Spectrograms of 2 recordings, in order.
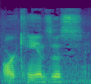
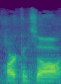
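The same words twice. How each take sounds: First: The word is pronounced just as it is spelled. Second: The word is pronounced in its usual established way. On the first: This is a spelling-based pronunciation. The speaker calls it wrong. "I just pronounce it the way it's spelled" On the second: This is the accepted pronunciation. The speaker calls it right. "it's Arkansas"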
